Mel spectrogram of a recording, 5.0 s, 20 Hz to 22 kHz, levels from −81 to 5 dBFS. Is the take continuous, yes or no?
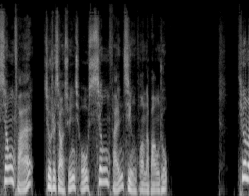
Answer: yes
